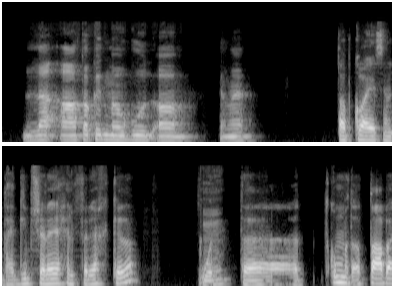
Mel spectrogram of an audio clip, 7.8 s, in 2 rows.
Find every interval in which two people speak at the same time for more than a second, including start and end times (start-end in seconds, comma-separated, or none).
none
